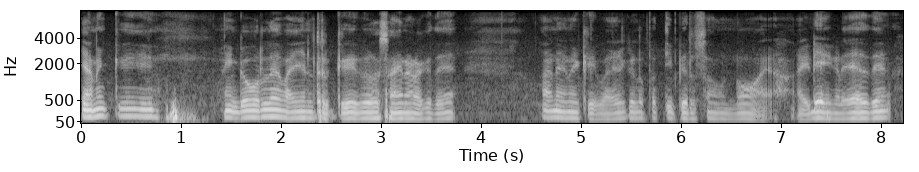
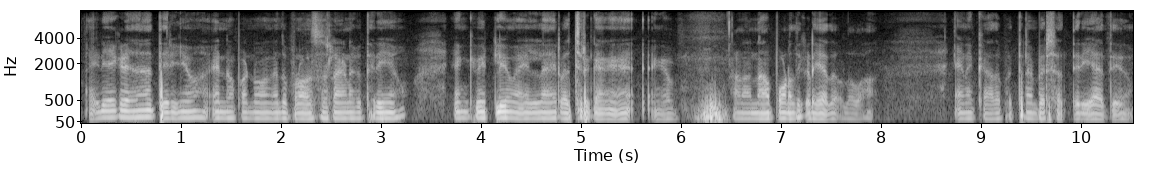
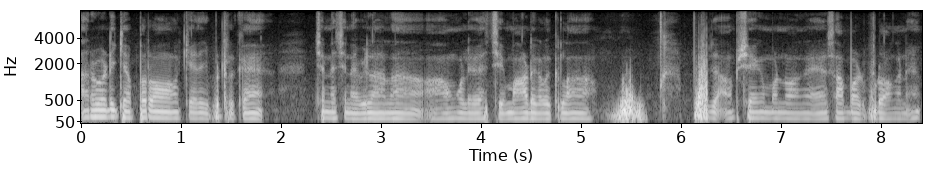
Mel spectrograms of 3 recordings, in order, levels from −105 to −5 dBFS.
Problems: background sounds at intervals, low volume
